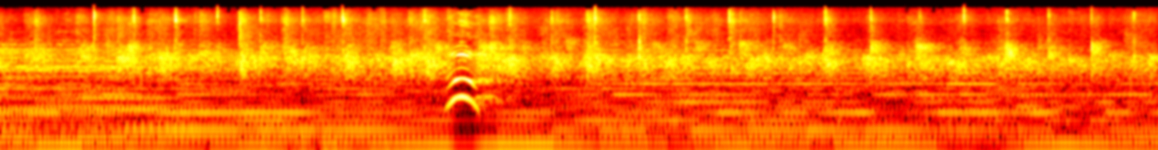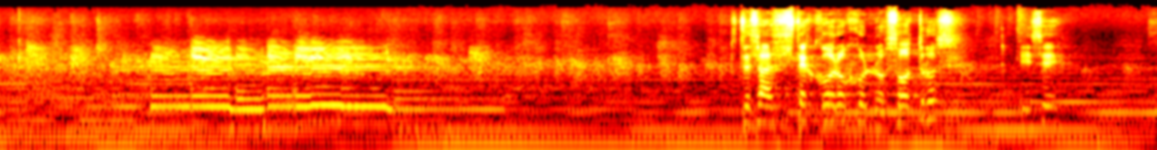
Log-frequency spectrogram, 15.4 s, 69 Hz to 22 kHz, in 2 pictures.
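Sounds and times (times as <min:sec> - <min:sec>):
church audience applauding during a worship service: 0:00.0 - 0:15.4
sustained instrumental music: 0:00.0 - 0:15.4
rising whoop or whistle: 0:03.0 - 0:03.4
speech: 0:12.8 - 0:14.9.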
